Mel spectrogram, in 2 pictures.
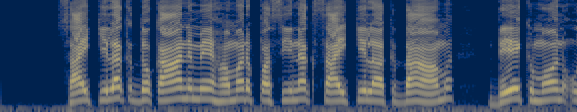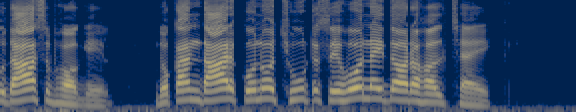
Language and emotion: Maithili, sad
